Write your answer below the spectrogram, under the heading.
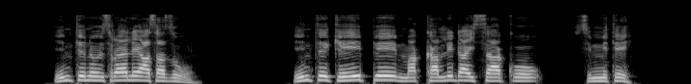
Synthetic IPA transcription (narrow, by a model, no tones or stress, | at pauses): ʔɪnt̪ːɛnɛwɪsɾaːelɛɐsɐzo̰ː | ʔɪnt̪ːɛkeːhɪpːɛmɐkːɐlːɪd̪ɐjsːaːkːɔ | sɪmːɪt̪ɛ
